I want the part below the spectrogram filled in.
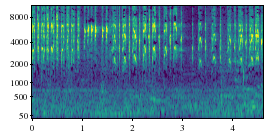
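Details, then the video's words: Spiderhunter lure sound meant to make other spiderhunters answer at once: dense, high, rapid chattering notes pouring out steadily, with a short break in the middle. "Burung Sogon Manapun Bakalan Langsung Nyaut Dengar Suara Sogon ini"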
